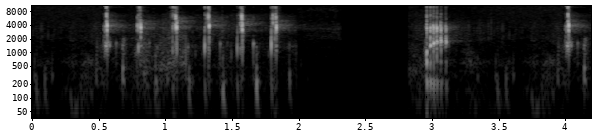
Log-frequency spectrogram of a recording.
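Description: Smacking, open-mouthed chewing of a burger: a rapid run of wet mouth clicks, about four a second, then a short pause, a louder, longer mouth noise and more smacking clicks.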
